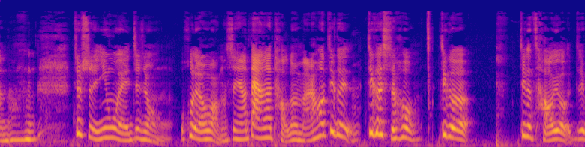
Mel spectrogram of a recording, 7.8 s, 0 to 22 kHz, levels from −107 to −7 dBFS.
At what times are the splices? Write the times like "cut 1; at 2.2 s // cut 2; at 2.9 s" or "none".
cut 1; at 4.8 s // cut 2; at 5.8 s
